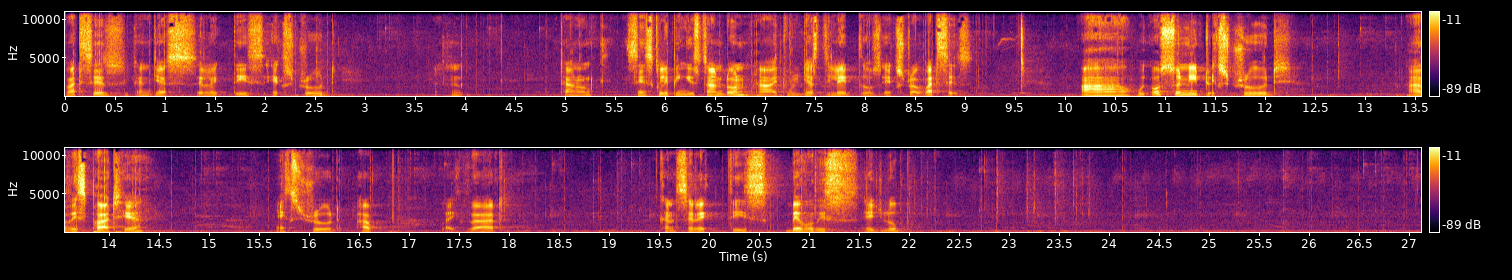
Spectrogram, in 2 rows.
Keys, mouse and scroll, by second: 0.0 x, 0.6 2, 0.8 click, 2.4 e, 3.9 1, 4.4 click, 5.8 g, 6.5 right click, 6.8-7.2 scroll down 1, 7.2 alt+a, 7.3 scroll down 1, 8.6 2, 9.0-10.0 scroll up 1, 10.0 1, 10.4-11.8 scroll up 1, 12.4-14.3 drag, 12.4-13.1 scroll down 1, 14.3 d, 14.9 e, 18.0 2, 18.5 click, 18.9 1, 19.3 click, 21.7 ctrl+b, 22.8 right click, 23.6 ctrl+shift+b.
